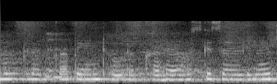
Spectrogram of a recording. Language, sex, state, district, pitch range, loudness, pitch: Hindi, female, Haryana, Charkhi Dadri, 225-245 Hz, -14 LUFS, 235 Hz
